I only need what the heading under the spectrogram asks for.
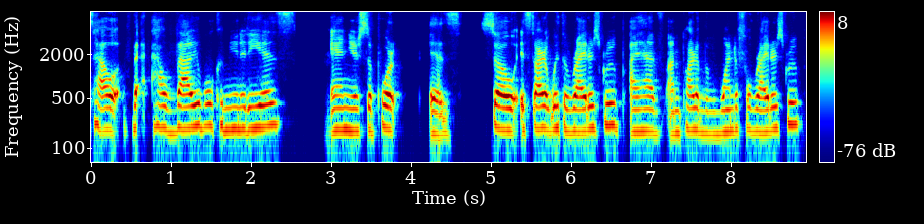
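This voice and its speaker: A woman speaking as a podcast guest in casual conversation, reflective and appreciative, gathering her thoughts haltingly as she goes. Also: medium pitch, darkish tone, no echo. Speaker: podcast guest, writer and audio drama creator.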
